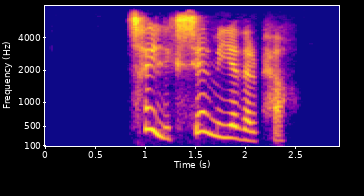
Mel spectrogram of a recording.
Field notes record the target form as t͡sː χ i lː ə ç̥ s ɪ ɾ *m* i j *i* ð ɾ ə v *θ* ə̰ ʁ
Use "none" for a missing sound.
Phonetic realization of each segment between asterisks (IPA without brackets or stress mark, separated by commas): m, æ, ħ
